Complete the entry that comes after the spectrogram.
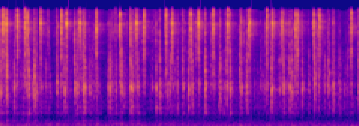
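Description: Fingertips type quickly on a pink plastic mechanical keyboard in the foreground, producing about thirty crisp, bright clacks in an uneven, rapid rhythm. Each keystroke is short and dry, dying away almost instantly, with very little low-end thump.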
